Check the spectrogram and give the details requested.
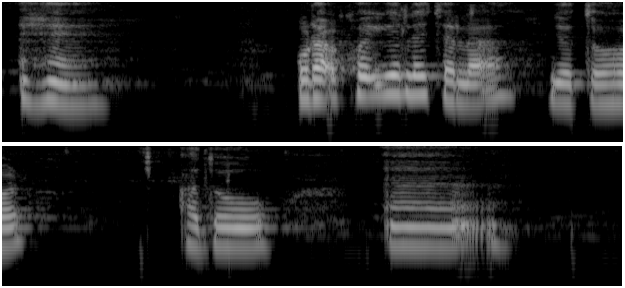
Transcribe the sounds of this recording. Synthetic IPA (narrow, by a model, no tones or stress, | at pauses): ɦɛ̃ | ɔɽaʔkʰɔc̚ɡɛlɛt͡ʃalaʔd͡ʒɔt̪ɔɦɔɽ | ad̪ɔ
